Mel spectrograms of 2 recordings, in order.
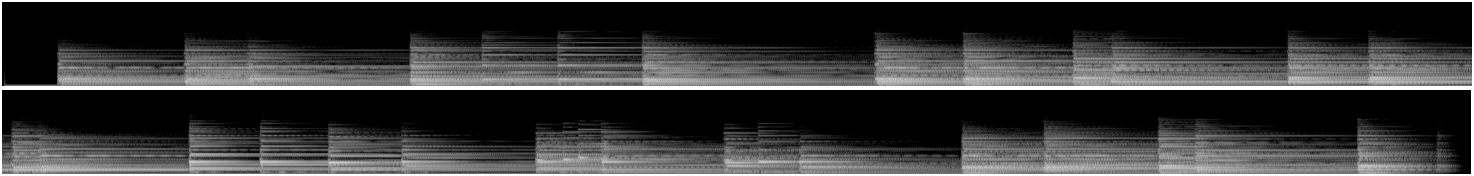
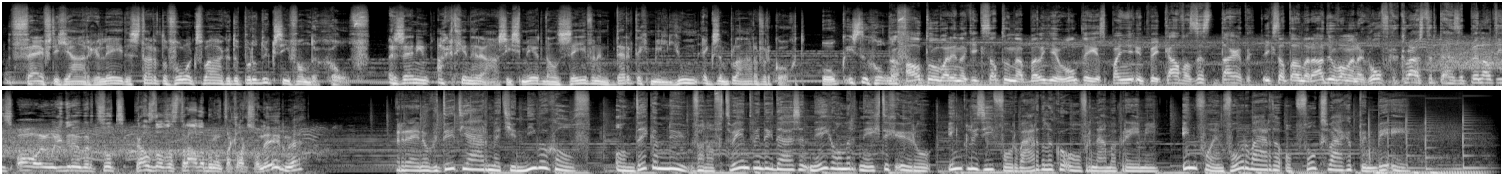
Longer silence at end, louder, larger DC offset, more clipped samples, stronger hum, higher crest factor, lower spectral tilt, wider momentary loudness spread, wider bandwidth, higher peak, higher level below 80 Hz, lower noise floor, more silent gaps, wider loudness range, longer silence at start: about the same, 0 s vs 0.1 s; second, -22 LUFS vs -10 LUFS; first, 0.9% vs under 0.1%; neither; neither; first, 18 dB vs 10 dB; first, -10 dB/octave vs -4.5 dB/octave; first, 13 LU vs 5 LU; second, 5.4 kHz vs over 20 kHz; second, -4 dBFS vs 0 dBFS; second, -40 dBFS vs -26 dBFS; first, -78 dBFS vs -33 dBFS; neither; about the same, 4 LU vs 2 LU; about the same, 0 s vs 0 s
